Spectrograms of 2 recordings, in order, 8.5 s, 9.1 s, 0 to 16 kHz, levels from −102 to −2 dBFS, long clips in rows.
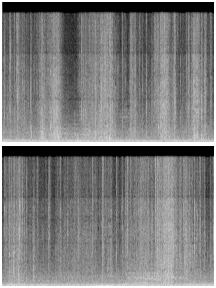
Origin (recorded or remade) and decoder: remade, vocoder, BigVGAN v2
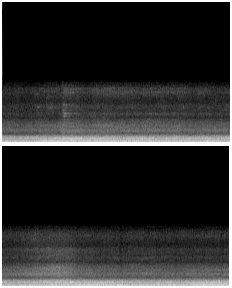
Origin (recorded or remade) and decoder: recorded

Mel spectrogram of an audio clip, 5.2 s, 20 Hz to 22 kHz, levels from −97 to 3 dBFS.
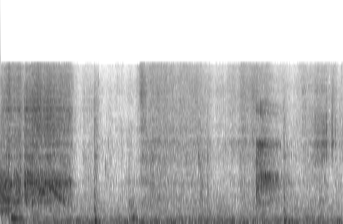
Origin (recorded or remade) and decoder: remade, vocoder, BigVGAN v2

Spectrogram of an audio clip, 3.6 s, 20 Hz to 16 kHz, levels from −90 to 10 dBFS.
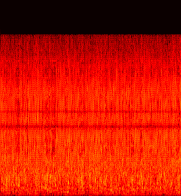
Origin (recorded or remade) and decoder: remade, vocoder, BigVGAN v2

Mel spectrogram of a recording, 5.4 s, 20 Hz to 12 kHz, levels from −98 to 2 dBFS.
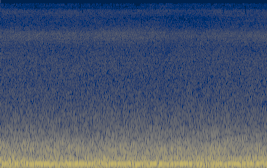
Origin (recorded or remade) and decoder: recorded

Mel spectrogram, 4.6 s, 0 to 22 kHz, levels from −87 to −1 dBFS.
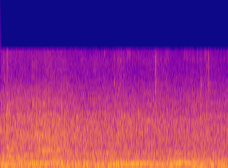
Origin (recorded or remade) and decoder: remade, vocoder, BigVGAN v2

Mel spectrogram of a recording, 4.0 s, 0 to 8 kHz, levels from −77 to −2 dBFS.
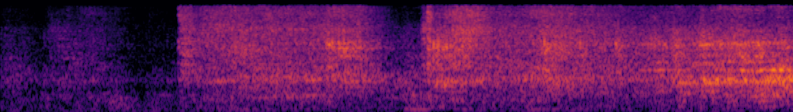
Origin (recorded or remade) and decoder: remade, vocoder, BigVGAN v2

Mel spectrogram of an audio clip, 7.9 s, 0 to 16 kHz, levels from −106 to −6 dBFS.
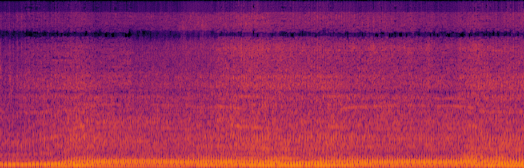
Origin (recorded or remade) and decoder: remade, vocoder, BigVGAN v2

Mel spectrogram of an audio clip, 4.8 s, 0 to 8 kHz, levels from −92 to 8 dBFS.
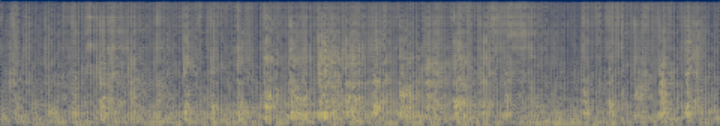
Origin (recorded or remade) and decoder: remade, vocoder, BigVGAN v2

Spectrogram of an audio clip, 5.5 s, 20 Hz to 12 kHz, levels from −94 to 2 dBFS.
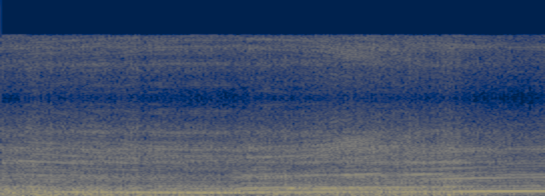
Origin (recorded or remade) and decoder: recorded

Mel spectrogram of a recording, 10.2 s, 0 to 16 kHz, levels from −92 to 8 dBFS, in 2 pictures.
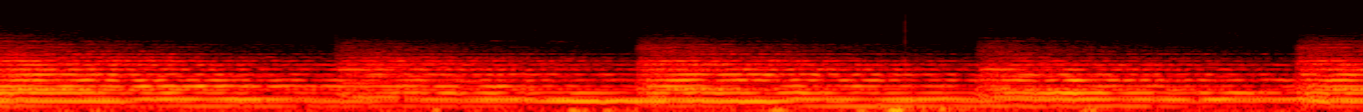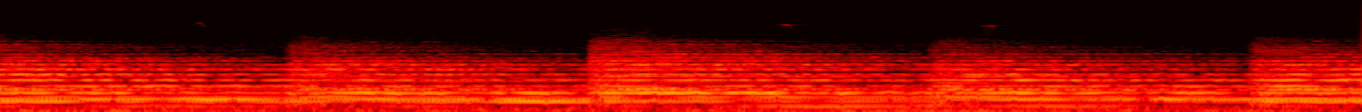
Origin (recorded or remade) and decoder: remade, vocoder, BigVGAN v2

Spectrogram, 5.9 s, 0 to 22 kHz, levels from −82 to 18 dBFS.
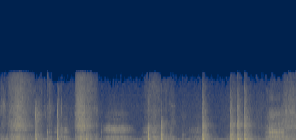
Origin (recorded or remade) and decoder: remade, vocoder, BigVGAN v2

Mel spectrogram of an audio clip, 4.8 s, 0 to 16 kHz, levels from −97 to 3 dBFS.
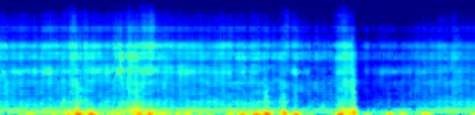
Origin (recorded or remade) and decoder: remade, vocoder, BigVGAN v2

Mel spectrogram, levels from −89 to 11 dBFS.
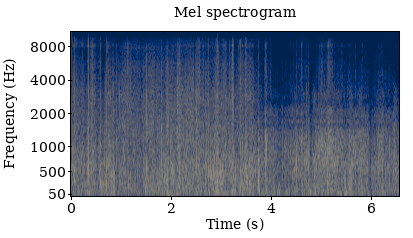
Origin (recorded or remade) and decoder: recorded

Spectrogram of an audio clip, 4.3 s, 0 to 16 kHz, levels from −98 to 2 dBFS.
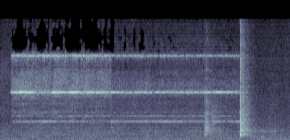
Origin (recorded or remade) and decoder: remade, vocoder, BigVGAN v2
